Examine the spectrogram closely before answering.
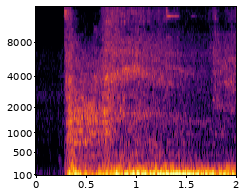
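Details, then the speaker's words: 1957 Ford Ranchero with a 292 V8 and automatic transmission: starts easily with a quick catch, then a steady, deep, throaty exhaust rumble settling into an even idle. Normal start and idle. "Starts easily. Nice little throaty rumble coming out of that 292."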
